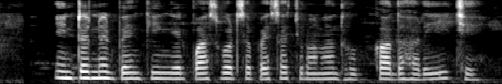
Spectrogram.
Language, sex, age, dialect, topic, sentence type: Magahi, female, 46-50, Northeastern/Surjapuri, banking, statement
